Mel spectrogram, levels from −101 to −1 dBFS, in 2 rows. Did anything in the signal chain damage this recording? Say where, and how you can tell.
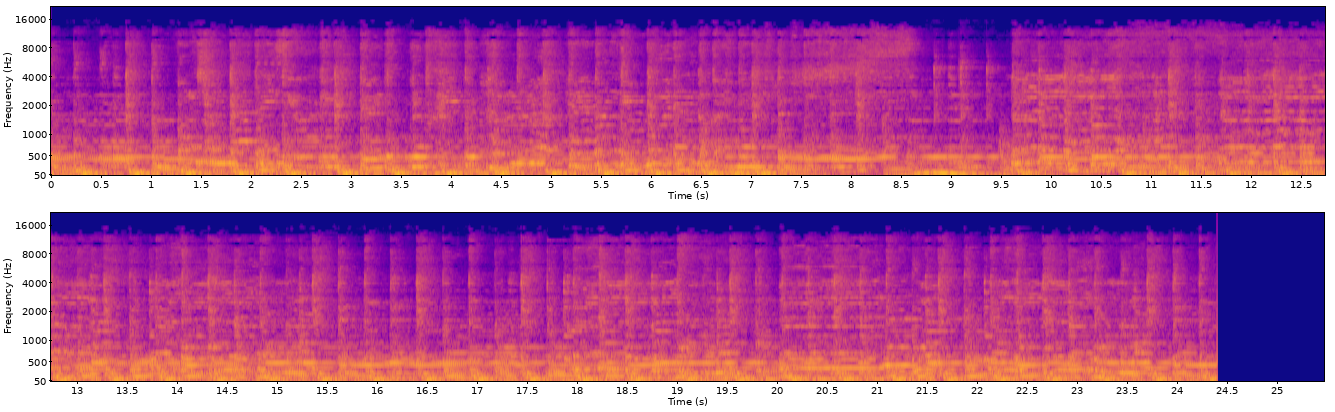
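Yes. A cut-off end at the driver or buffer stage: at 24.40 s the sound stops mid-event and drops straight to digital silence, because the final buffers were never written.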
